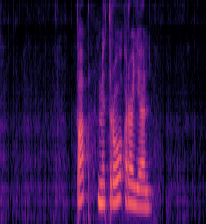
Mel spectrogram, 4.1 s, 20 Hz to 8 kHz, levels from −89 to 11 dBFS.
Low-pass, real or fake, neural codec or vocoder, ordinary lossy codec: none; fake; codec, 16 kHz, 4.8 kbps, FACodec; none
